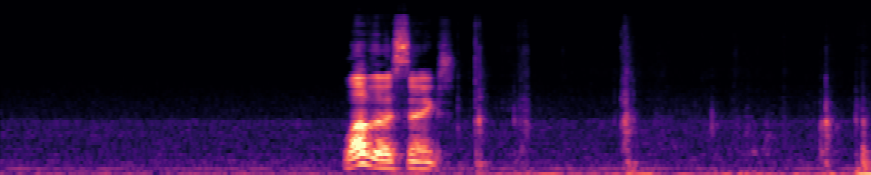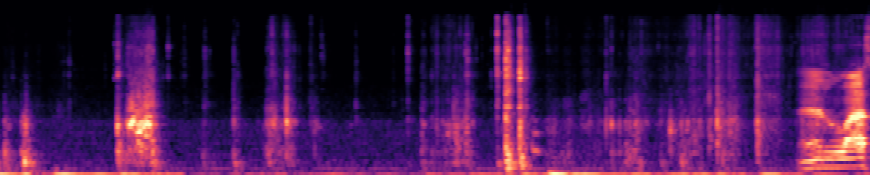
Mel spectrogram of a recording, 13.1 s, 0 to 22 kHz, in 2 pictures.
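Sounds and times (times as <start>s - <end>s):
card packaging scrapes and rustles: 9.7s - 12.9s.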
